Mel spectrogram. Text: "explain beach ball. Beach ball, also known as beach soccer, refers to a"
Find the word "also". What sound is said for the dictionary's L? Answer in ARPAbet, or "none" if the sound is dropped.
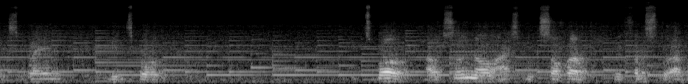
W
